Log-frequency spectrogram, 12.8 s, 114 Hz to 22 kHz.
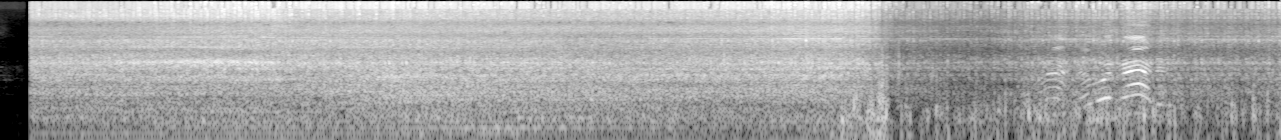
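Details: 2014 Ford F550 6.7 Powerstroke diesel after fan clutch replacement: steady, even diesel idle with low smooth beat and no grinding or scraping underneath; sounds healthy.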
